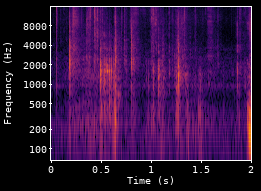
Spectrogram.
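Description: Plastic wrapper crinkling and crackling irregularly as fingers peel it off a cassette case.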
